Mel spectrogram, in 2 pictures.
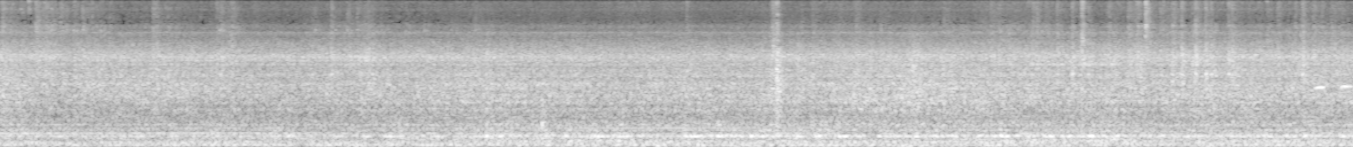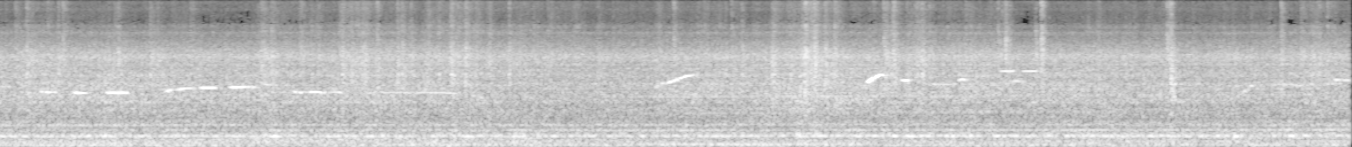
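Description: A train engine rumbles steadily.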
